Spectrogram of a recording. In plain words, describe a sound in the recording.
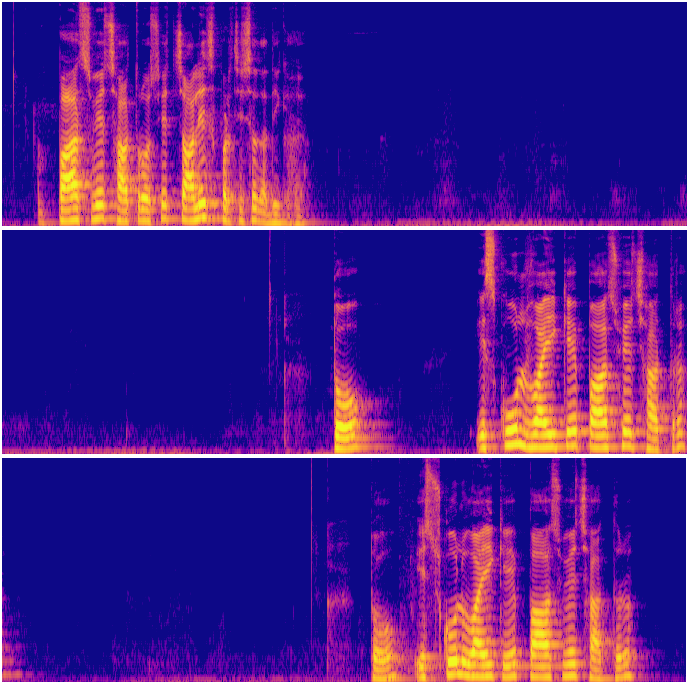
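A man speaks clearly and steadily into a close microphone, in short bursts with pauses.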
